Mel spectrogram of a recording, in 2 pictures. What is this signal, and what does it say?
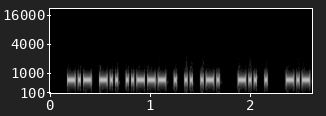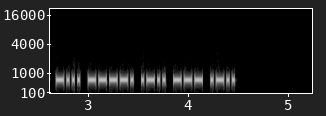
Morse code, heard as a keyed tone, about 45 wpm, 700 Hz. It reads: KD2EIR DE KB9LOL
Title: USA Callsign DE Callsign - 6 Characters - 45wpm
